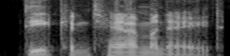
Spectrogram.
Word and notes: decontaminate: American English

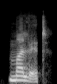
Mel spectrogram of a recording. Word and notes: mullet: Indian

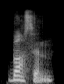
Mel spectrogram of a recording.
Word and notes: bosun: Indian

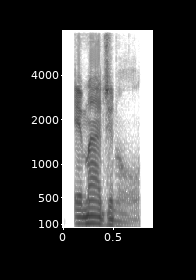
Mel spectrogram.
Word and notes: imaginal: British English

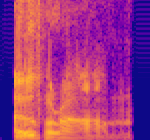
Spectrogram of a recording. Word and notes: overarm: British English

